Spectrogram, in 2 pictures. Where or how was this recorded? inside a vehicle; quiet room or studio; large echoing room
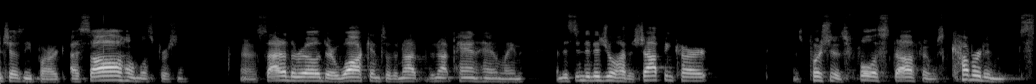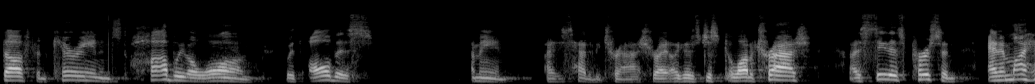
large echoing room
